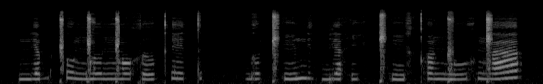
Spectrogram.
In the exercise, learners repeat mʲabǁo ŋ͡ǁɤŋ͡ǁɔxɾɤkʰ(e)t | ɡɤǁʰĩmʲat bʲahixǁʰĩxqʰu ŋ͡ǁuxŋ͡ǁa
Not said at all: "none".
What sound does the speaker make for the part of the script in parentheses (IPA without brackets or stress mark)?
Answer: e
